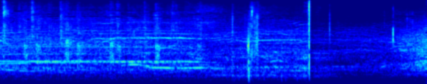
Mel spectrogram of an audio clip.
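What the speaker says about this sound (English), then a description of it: "Every shot now greeted with a huge roar from the Pakistan contingent in the crowd." A cricket crowd at Lord's during a Pakistan versus Australia Test, with the Pakistan contingent of fans keeping up a broad, steady roar and cheering through the whole stretch, sharp claps or cracks poking out near the middle and again later.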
